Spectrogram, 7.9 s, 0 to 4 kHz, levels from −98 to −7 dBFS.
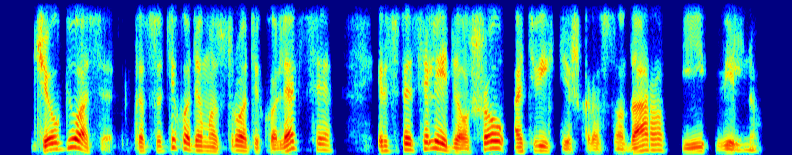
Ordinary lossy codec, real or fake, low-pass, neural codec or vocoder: Opus, 16 kbps; real; 3.6 kHz; none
